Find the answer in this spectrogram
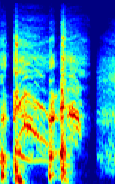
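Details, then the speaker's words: Adult man with a lingering cold and hoarse voice gives a quick run of three or four short, harsh, partly voiced coughs ending in a brief breath; cough. "excuse me that's not for a dramatic effect I've got a this cold that I just can't kick ever since I got back from Chicago so if I sound weird or cough forgive me"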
